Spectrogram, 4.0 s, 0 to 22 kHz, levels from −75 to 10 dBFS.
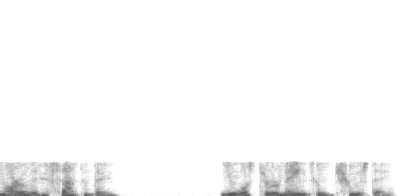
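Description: Right from the start and for the whole clip, the speech has that Speex codec sound, and it's a heavy case. The hoarse, buzzy, almost robotic texture points to a bitrate down around 4 kbps, where there are barely any bits left to describe the excitation, so the model falls back to something near a vocoder. Nothing survives above 3.8 kHz either, so it's narrowband and muffled on top of the grit.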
